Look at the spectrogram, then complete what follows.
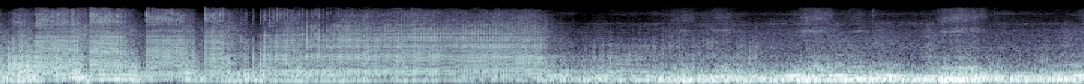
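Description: Engines and exhausts of old lowered Japanese cars driving slowly out one after another. From about three seconds in, a low engine drone grows louder as the next car pulls past.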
